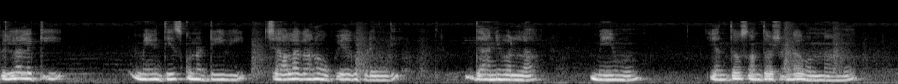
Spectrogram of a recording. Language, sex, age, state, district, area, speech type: Telugu, female, 30-45, Andhra Pradesh, Nellore, rural, spontaneous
